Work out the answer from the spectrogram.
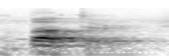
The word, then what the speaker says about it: butter: butter butter es manteca con doble t butter igual que en Buffalo butter como como tenemos una doble t después de la u la u se pronuncia bien cortita butter Si en lugar de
